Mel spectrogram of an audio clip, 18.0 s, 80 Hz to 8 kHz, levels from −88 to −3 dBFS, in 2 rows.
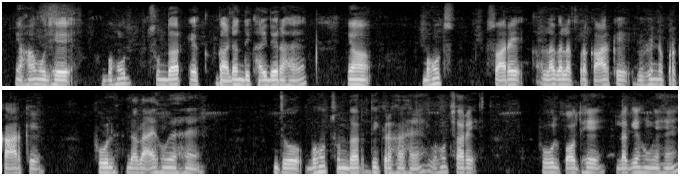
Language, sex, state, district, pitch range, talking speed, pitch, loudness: Hindi, male, Chhattisgarh, Balrampur, 115-130 Hz, 115 wpm, 120 Hz, -23 LUFS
